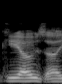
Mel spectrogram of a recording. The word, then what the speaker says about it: gyoza: gyoza that's how you say it it's a gyoza yeah those were quite like different because i was thinking like oh the ninja turtles are gonna go try something new no they're gonna have pizza gyoza i'm like seriously gyoza pizza means yours i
